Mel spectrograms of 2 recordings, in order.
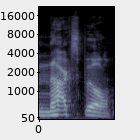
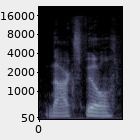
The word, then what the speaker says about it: Knoxville: and these are the Knoxville national spelled with a k Knoxville national spelled with a k get it K in because the K silent oh my gosh guys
